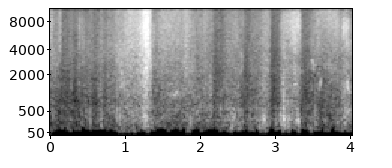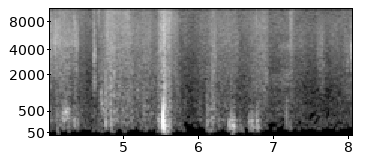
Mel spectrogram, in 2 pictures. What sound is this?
Pillow Fixing Edited
This is of someone changing the case on a pillow and moving the pillow around softly.
basic, Cotton, free, gentle, Linen, movement, OWI, personal, Pillow, Pillow-Case, shifting, shuffling, Soft, Subtle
